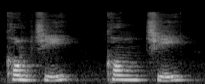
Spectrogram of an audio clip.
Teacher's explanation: first tone and then fourth, meaning air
